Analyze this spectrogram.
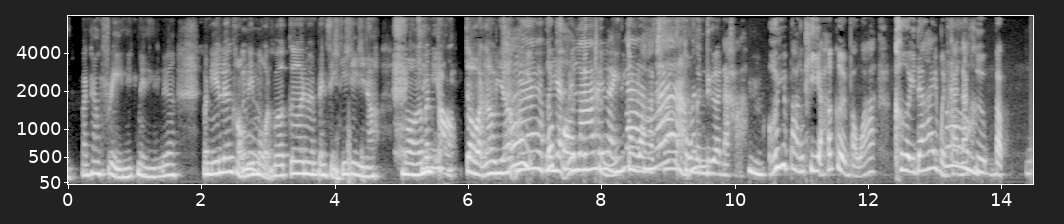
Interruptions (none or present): present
